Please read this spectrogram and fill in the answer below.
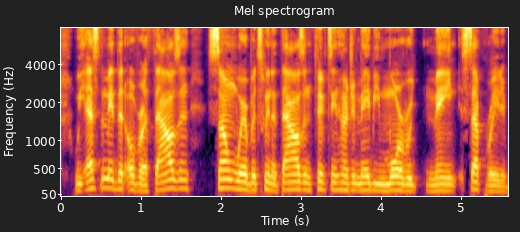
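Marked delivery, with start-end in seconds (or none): none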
